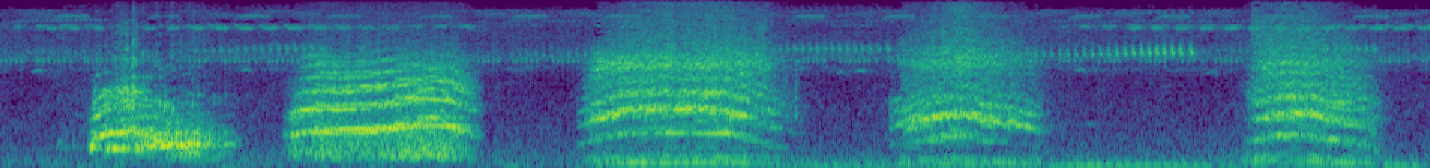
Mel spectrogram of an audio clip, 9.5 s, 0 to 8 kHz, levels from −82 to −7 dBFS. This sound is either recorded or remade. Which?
recorded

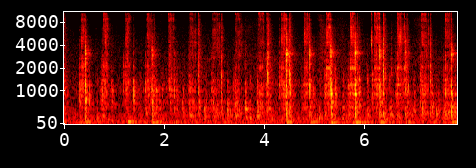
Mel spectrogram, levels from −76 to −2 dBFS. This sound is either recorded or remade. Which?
recorded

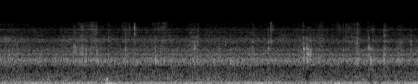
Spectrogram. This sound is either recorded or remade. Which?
recorded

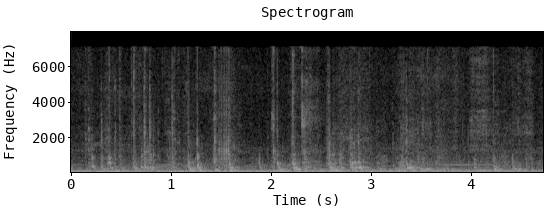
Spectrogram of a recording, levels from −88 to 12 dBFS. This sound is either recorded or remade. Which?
recorded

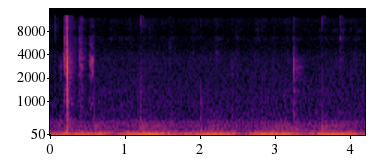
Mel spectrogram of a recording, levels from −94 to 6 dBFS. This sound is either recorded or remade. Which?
remade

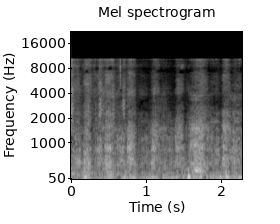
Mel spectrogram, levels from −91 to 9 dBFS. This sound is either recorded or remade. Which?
remade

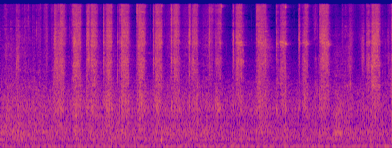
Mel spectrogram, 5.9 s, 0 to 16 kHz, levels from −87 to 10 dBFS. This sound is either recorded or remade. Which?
remade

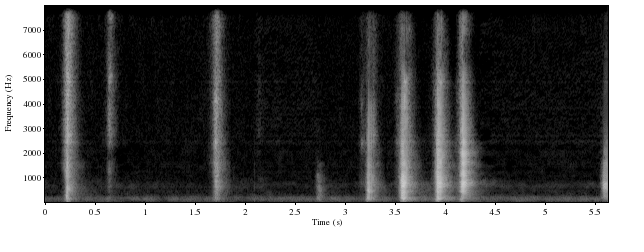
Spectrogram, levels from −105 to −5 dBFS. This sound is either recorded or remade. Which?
remade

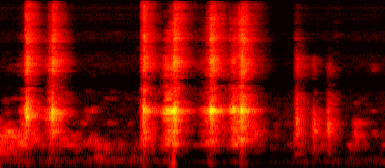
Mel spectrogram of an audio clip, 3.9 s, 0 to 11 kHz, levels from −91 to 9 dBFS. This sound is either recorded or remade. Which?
remade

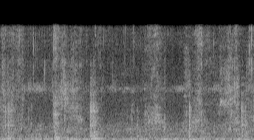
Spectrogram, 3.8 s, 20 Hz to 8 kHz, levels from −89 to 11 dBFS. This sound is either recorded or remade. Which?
recorded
